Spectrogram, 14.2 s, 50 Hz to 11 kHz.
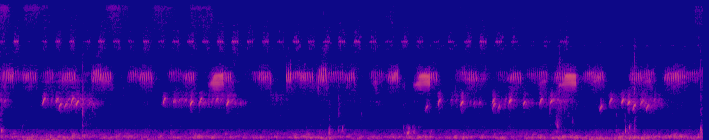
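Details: Painted reed frogs give short, shrill, whistled peeps repeated every second or two over a background hum, recorded at Djuma PGR on 1-16-23.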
